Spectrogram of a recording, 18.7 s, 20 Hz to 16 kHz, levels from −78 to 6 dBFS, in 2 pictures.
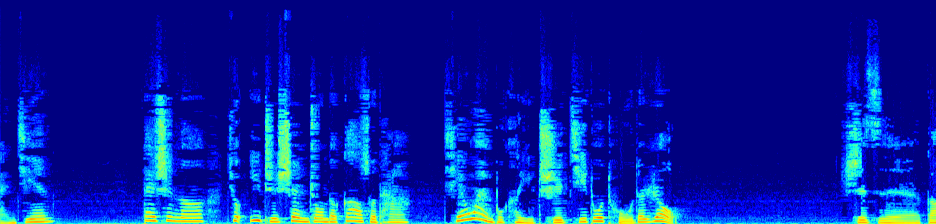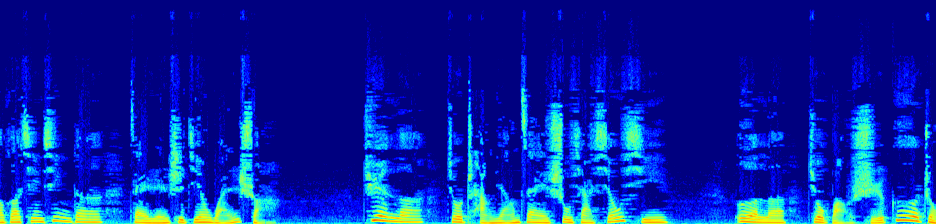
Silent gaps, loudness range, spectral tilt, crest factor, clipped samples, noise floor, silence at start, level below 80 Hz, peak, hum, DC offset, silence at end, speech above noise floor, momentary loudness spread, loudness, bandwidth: none; 3 LU; -5.5 dB/octave; 18 dB; under 0.1%; -47 dBFS; 0 s; -48 dBFS; -4 dBFS; none; 0.7%; 0 s; 27 dB; 8 LU; -21 LUFS; 12.5 kHz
